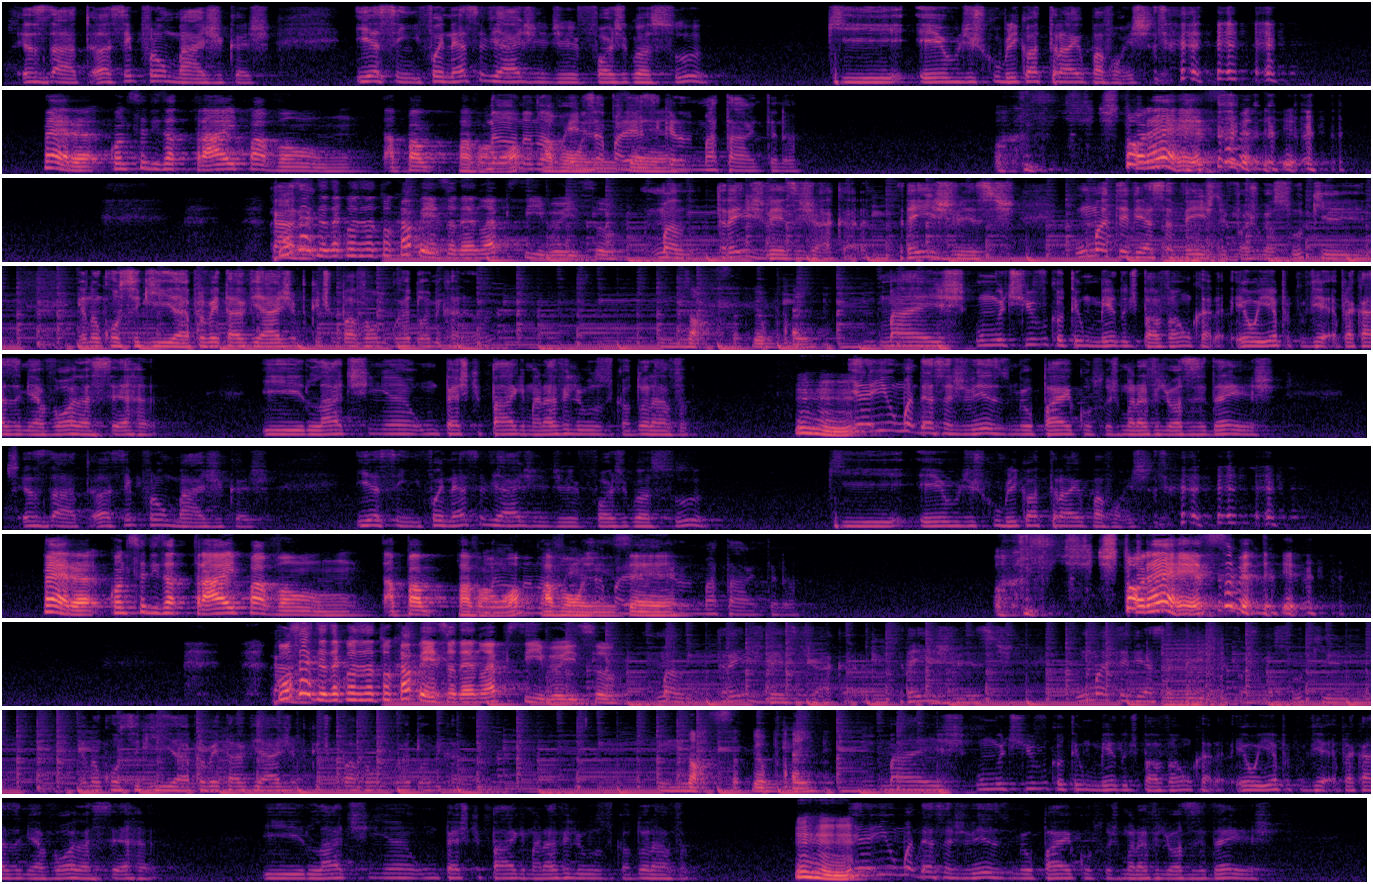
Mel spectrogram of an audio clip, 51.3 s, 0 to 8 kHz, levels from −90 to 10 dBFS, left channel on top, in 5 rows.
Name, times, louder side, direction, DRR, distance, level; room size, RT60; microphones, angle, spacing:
voice 1, 0.1-5.3 6.2-9.6 13.9-16.3 19.1-20.1 21.4-21.5 22.5-22.9 25.3-34.5 37.4-42.2 43.0-46.2 47.4-50.6, left 5 dB, 85° left, 0.7 m, -39 dB
voice 2, 10.6-15.3 17.7-20.0 22.6-25.2 35.7-36.9 47.0-47.5, right 6 dB, 85° right, 0.6 m, -28 dB
sound 1, 23.4-37.9, right 1 dB, 20° right, 0.6 m, -41 dB
sound 2, 26.1-26.6 26.9-27.0 29.2-29.8, right 2 dB, 55° right, 1.1 m, -40 dB
30.0 x 16.5 x 6.8 m
head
